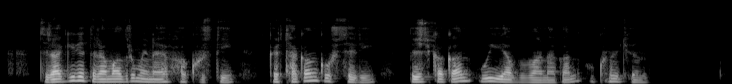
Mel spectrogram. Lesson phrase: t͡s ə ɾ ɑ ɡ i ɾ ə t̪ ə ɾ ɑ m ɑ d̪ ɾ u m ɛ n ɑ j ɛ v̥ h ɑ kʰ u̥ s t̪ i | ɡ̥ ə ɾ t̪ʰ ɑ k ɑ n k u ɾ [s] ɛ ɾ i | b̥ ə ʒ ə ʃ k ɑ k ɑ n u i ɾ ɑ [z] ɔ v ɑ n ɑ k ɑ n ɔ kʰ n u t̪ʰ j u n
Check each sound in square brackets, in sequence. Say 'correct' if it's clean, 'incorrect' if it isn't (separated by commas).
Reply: correct, incorrect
